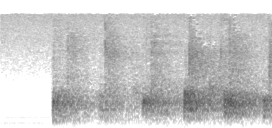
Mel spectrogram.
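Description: A steady run of about six footsteps starts abruptly after a brief silence, each step landing at an even pace and growing slightly louder, as if someone is approaching from behind.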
